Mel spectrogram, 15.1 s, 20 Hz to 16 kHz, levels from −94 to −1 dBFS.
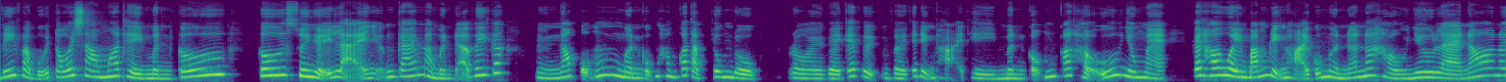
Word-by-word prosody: viết 295 +7 +1
vào 295 -6 0
buổi 175 +2 -4
tối 260 +6 0
xong 265 -6 +1
á, 290 - +3
thì 210 -7 +1
mình 185 -1 -2
cứ 315 +9 +4 0.3
cứ 320 +3 +5
suy 310 -5 +4
nghĩ 245 - +4
lại 215 -5 0
những 245 +6 -3
cái 275 +3 -1
mà 320 -5 -2
mình 190 -4 -2
đã - - -2
viết 330 +1 +1
á, 430 - +2 0.4
ừm, 195 -3 -3
nó 260 +6 0
cũng 315 +1 0
mình 220 -4 0
cũng 280 - -4
hông 265 -4 -2
có 310 - -1
tập - - -2
trung 245 -1 +2
được. 185 -6 +1 0.3
Rồi 190 -3 -4
về 185 -2 +2
cái 280 +10 -2
việc - - -2
về 190 -3 -1
cái 275 - -3
điện 235 -5 -4
thoại 210 - -8
thì 185 -4 -5
mình 185 0 -3
cũng 255 +9 -2
có 305 +2 +1
thử, 280 +8 0
nhưng 245 -5 +2
mà 185 -5 -1 0.3
cái 305 - +4
thói 315 +1 +4
quen 270 -7 +5
bấm 240 +8 +3
điện 245 -8 +1
thoại 185 - 0
của 200 - -2
mình 230 -5 +2
á, 215 +4 -3
nó 290 +5 +2
hầu 205 - -4
như 230 +5 +2
là 190 -5 0
nó 275 - -2
nó 320 0 -3
245 Hz, 240 wpm, -22 LUFS, 195-295 Hz, 0.4 s, cứ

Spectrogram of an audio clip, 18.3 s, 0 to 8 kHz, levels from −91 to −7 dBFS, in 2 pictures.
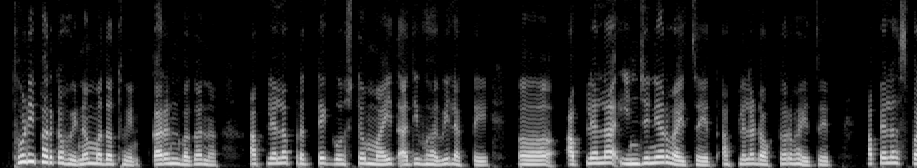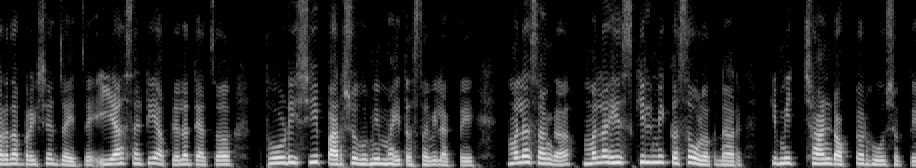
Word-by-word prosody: थोडी 320 +3 +6
फार 290 -3 +5
का - - +4
होईना 215 -1 +1
मदत 220 -4 +1
होईल. 175 -4 -3 0.2
कारण, 225 +3 +3
बघा 210 +3 +1
ना 185 -4 -3 0.4
आपल्याला 240 +4 0
प्रत्येक 225 0 -1
गोष्ट 215 +2 -2
माहीत 215 -2 +1
आधी 190 +5 0
व्हावी 210 +1 0
लागते 170 -2 -3 0.3
अ, - - -1 0.4
आपल्याला 245 +7 +2
इंजिनिअर 250 +5 +3
व्हायचं 185 -5 +1
आहेत, 170 -1 0
आपल्याला 215 +3 -3
डॉक्टर 220 +5 -3
व्हायचं 180 -5 -2
आहेत, 175 - -3 0.4
आपल्याला 255 +3 0
स्पर्धा 225 -1 +1
परीक्षेत 205 +2 -3
जायचं 170 -2 -2
आहे. - - -5
यासाठी 230 +2 +1
आपल्याला 200 -1 0
त्याचं 195 +1 0 0.4
थोडीशी 275 +4 +2
पार्श्वभूमी 215 +1 +3
माहीत 200 -4 +1
असावी 180 +2 -2
लागते. 165 0 -3 0.4
मला 265 +5 +4
सांगा 230 -8 +1
मला 245 +5 +1
हे 275 0 +4
स्किल 285 +2 0
मी 290 0 +2
कसं 250 +2 +2
ओळखणार? 185 -5 +1 0.3
की - - -2
मी 250 - +3 0.2
छान 230 -1 +4
डॉक्टर 215 +1 +1
होऊ 190 -2 0
शकते, 170 -3 -7
215 Hz, 170 wpm, -23 LUFS, 190-245 Hz, 0.4 s, थोडी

